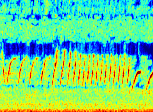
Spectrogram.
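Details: Canary song: a run of slurred notes speeding into a fast, even trill of repeated high syllables, ending with two rising whistled notes over a faint low hum.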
